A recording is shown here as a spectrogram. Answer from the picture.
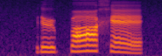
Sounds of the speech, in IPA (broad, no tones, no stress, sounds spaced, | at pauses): ɾ ə˞ p ɑ x æ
